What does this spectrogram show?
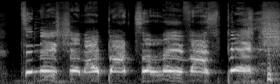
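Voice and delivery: loud yell. Retelling how a passenger at the terminal door called her friend: imitating a woman yelling. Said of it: "starts yelling from the top of her lungs".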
